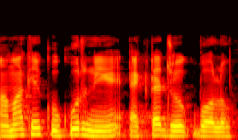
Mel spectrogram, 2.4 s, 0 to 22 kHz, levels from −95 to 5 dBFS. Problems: constant background noise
